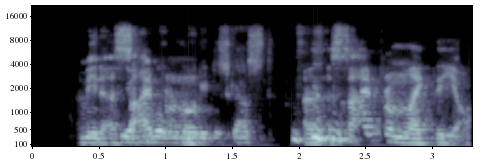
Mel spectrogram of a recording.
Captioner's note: laughs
